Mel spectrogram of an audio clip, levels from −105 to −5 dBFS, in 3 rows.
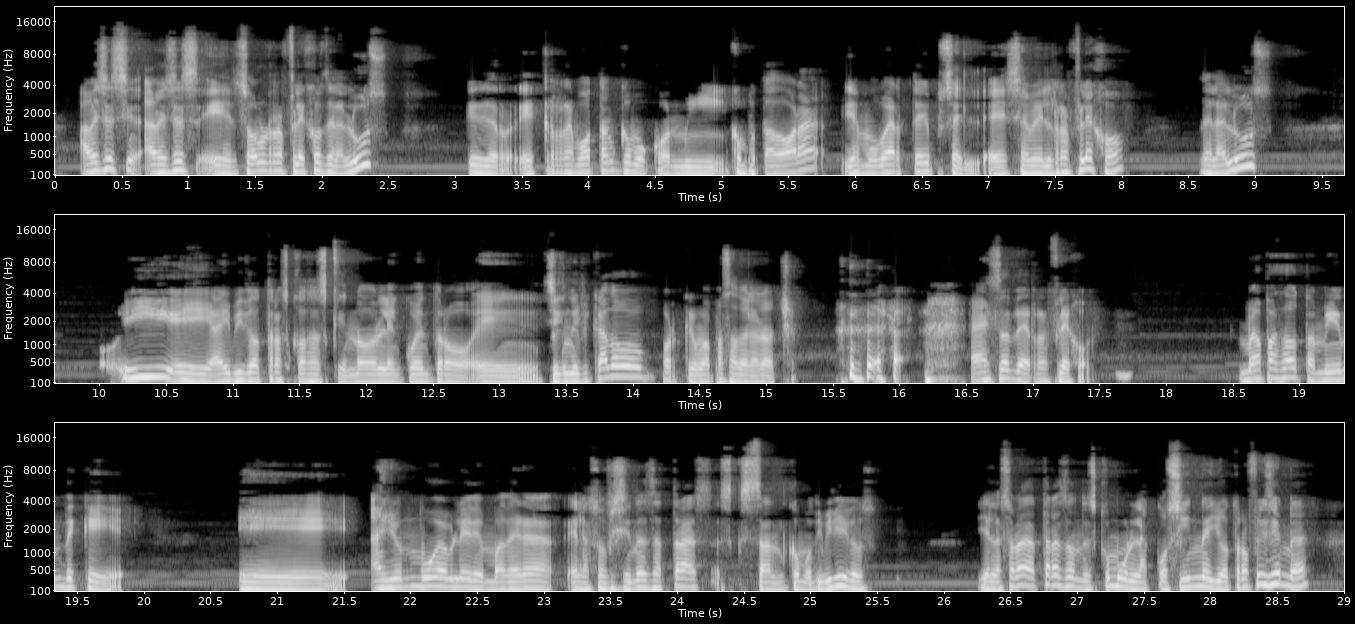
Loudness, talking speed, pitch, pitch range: -23 LUFS, 185 wpm, 135 Hz, 120-160 Hz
